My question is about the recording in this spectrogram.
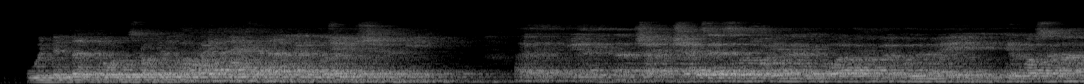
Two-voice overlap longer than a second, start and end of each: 1.7-3.5

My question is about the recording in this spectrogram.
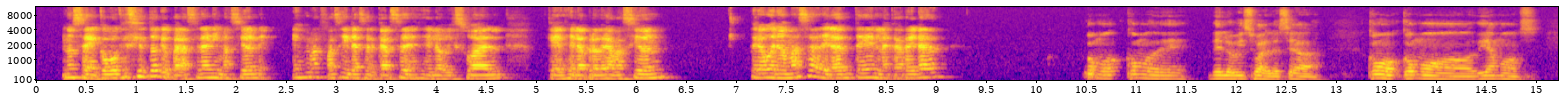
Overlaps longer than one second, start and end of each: none

